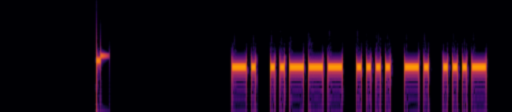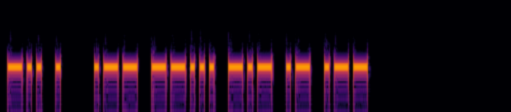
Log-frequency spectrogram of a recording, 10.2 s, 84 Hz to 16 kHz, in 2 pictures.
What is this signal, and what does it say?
Morse code, heard as a keyed tone, about 25 wpm, 700 Hz. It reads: N2HNV DE W7KAW
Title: USA Callsign DE Callsign - 5 Characters - 25wpm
